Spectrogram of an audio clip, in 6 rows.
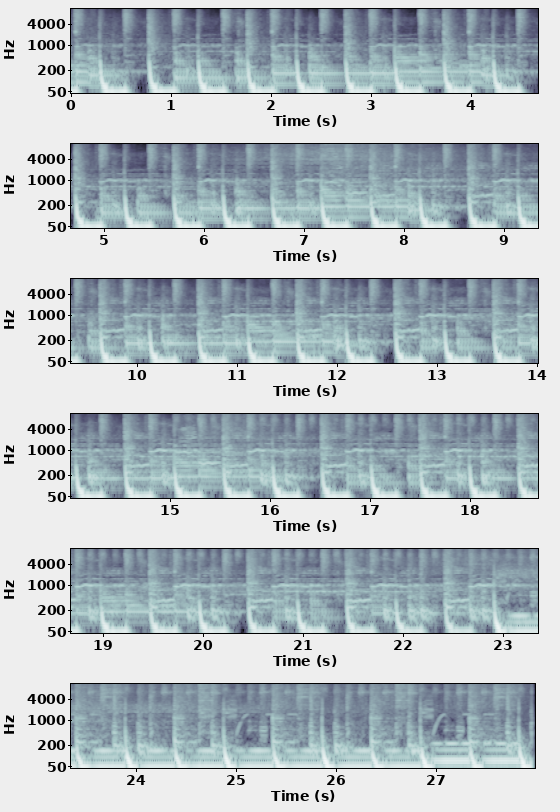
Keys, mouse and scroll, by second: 3.0 g, 3.0 r, 6.4-10.8 middle drag, 6.8 right click, 8.9 r, 10.4 r, 10.8 right click, 10.8-13.0 middle drag, 12.1 ctrl+c, 13.0 ctrl+right click, 13.2 ctrl+c, 13.9 ctrl+v, 14.8 ctrl+right click, 15.3 ctrl+v, 15.7 middle click, 16.9-20.0 middle drag, 20.0-23.5 drag, 20.0 0, 20.4 middle click, 20.4 right click, 23.5-27.9 middle drag, 23.5 g, 23.5 r, 24.5 g, 26.1 r, 26.7 g, 27.5 r.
